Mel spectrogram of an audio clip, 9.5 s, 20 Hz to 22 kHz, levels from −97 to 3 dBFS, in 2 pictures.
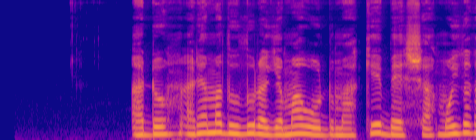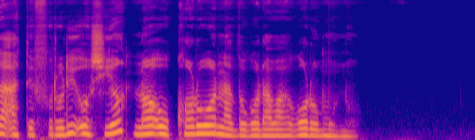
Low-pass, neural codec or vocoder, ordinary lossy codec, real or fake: none; none; none; real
